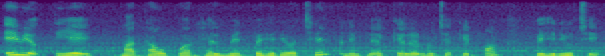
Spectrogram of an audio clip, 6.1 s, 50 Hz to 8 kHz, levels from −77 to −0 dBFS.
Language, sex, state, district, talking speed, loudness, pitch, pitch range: Gujarati, female, Gujarat, Valsad, 150 wpm, -16 LUFS, 220 Hz, 210-240 Hz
